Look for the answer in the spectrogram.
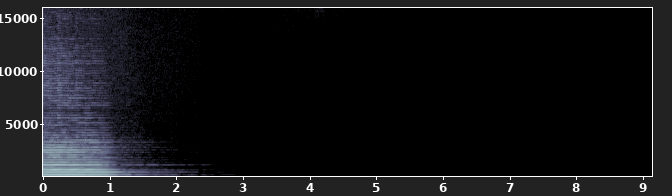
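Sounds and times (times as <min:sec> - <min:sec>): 
tenor saxophone playing a minuet: 0:00.0 - 0:01.9.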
